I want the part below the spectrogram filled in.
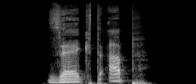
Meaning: inflection of absägen: 1. third-person singular present 2. second-person plural present 3. plural imperative
- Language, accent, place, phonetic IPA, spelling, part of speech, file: German, Germany, Berlin, [ˌzɛːkt ˈap], sägt ab, verb, De-sägt ab.ogg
